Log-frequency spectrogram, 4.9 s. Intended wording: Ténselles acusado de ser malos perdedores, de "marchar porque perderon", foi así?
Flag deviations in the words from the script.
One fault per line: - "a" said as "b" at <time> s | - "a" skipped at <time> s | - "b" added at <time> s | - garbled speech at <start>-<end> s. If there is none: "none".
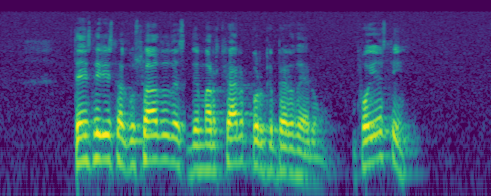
- "ser malos perdedores" skipped at 1.8 s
